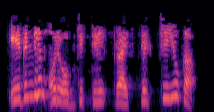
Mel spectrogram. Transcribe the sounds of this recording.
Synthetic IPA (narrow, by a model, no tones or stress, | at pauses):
e̞ːðe̞ŋɡilumo̞ɾuobd͡ʑek̚tːilrɐjtklikt͡ɕe̞jːuɣɐ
